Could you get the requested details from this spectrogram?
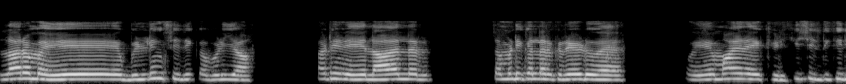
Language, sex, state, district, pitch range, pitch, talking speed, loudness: Rajasthani, male, Rajasthan, Churu, 225-250 Hz, 235 Hz, 165 wpm, -16 LUFS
